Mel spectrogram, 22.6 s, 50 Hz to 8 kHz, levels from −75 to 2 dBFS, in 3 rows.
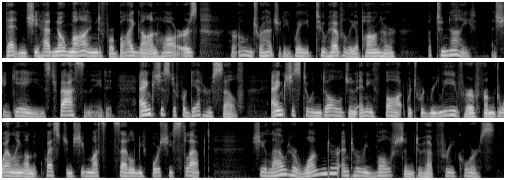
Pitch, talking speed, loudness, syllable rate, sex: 135 Hz, 155 wpm, -22 LUFS, 4.6 syllables/s, female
